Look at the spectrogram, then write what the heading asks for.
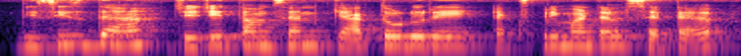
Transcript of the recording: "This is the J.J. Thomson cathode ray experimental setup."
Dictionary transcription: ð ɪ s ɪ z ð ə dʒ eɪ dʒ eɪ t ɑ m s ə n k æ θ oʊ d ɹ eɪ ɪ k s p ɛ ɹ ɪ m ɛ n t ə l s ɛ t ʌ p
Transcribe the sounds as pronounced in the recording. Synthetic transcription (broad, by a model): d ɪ s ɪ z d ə dʒ eɪ dʒ eɪ t ɑ m s ə n k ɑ t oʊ d ɹ eɪ ɪ k s p ɛ ɹ ɪ m ɛ n t ə l s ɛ t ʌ p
